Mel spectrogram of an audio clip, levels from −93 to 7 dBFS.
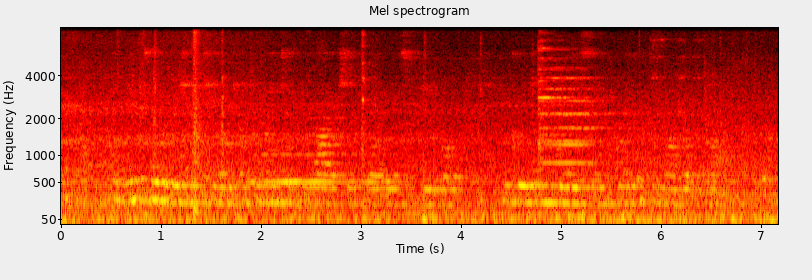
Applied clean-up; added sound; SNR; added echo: none; Bell; 0 dB; reverberation time 0.7 s.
